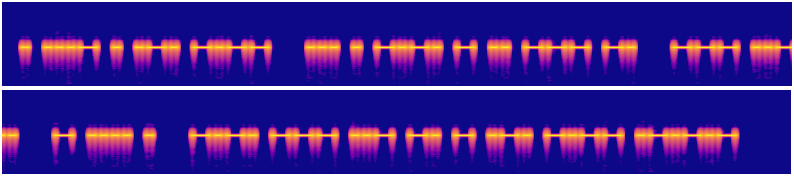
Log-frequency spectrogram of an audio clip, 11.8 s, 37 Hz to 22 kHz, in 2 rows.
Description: Morse code, heard as a keyed tone, about 28 wpm, 700 Hz. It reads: EVERY SECTION OF THE COUNTRY.
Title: Sentences from Top 1000 Words - Review Part 5 - 28wpm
